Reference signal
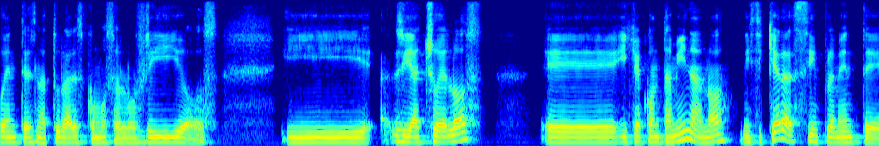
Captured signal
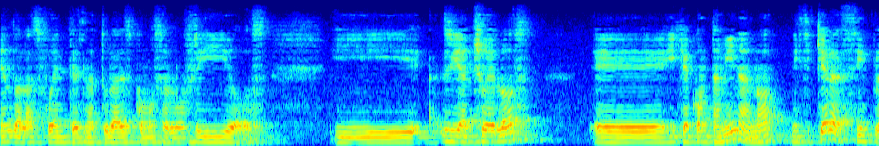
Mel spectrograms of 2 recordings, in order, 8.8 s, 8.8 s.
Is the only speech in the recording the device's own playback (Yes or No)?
Yes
